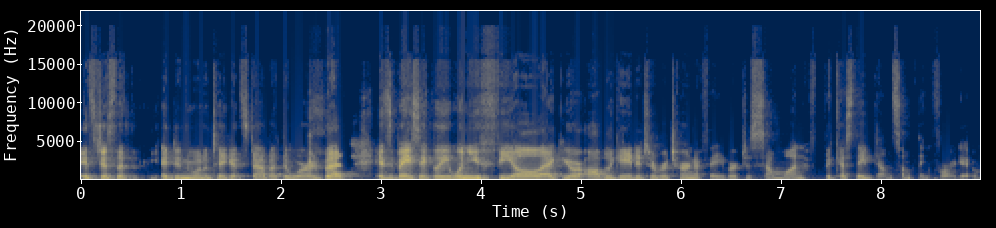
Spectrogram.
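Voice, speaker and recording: A woman talks at a fairly quick pace. Her pitch is very deep and low. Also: ordinary pitch variation. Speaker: marketing podcast co-host. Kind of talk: casual chat. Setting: call.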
